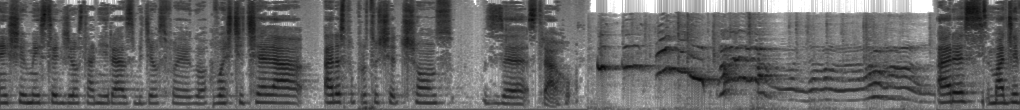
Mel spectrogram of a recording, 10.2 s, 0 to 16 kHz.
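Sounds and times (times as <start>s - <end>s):
speech: 0.0s - 6.1s, 9.4s - 10.1s
dog whimpering and whining: 6.0s - 9.4s.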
